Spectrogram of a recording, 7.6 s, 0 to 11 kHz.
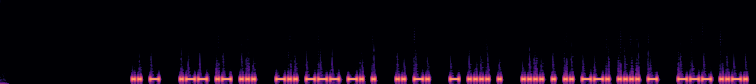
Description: Morse code, heard as a keyed tone, about 40 wpm, 700 Hz. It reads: IT WAS DONE IN THE HEIGHT OF
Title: Sentences from Top 1600 Words 40wpm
